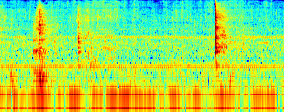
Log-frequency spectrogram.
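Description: A spoon stirs fried paneer into simmering masala gravy in a pan, with a few distinct scraping strokes over a soft continuous bubbling sizzle and a sharper clink near the end.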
